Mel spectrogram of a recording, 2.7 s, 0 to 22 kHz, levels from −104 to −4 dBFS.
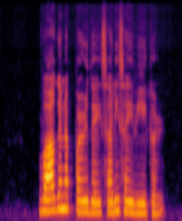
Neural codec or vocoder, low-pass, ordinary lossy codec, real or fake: none; 19.8 kHz; none; real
